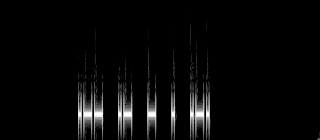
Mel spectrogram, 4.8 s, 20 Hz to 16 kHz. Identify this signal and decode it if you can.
Morse code, heard as a keyed tone, about 32 wpm, spaced as for 22 wpm, 700 Hz. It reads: WATER
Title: 2x Character Spacing - Top 100 Words - 30wpm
